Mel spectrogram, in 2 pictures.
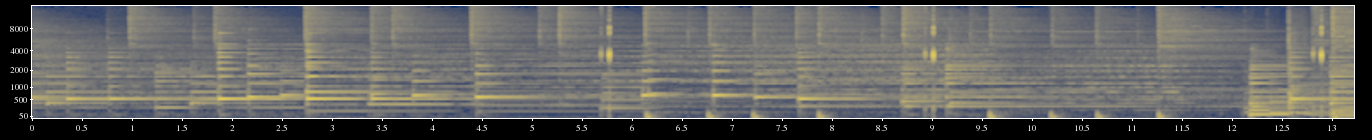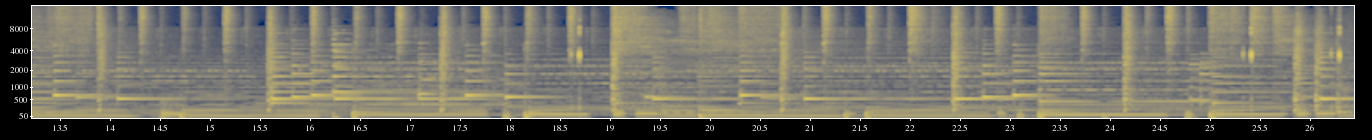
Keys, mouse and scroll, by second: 0.9 scroll down 1, 5.1-8.4 drag, 8.4-11.7 ctrl+drag, 12.3 click, 15.5 Return, 18.0 click, 21.6 Return, 24.8 click.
